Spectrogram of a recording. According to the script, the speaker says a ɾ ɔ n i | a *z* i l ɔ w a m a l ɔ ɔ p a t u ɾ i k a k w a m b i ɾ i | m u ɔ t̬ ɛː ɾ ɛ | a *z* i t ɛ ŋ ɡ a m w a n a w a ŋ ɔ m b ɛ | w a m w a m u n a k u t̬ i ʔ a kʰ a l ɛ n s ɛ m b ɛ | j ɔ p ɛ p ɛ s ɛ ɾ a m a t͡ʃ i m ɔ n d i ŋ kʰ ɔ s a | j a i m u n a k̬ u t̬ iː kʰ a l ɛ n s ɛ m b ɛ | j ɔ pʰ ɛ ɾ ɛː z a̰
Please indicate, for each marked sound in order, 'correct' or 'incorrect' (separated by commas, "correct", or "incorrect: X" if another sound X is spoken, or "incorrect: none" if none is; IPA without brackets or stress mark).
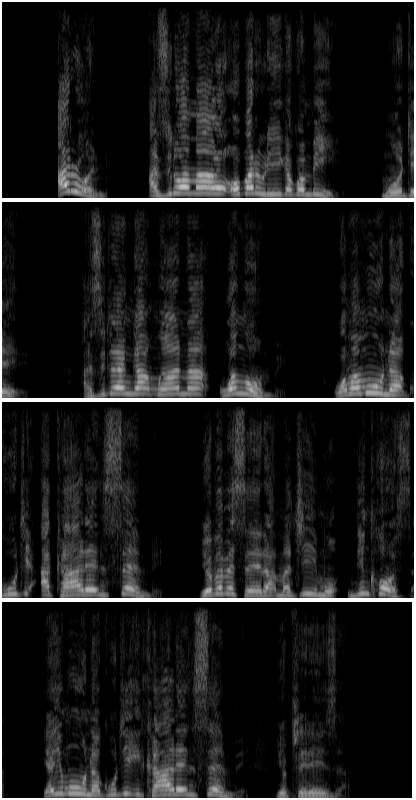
correct, correct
